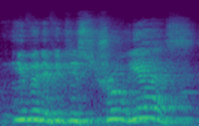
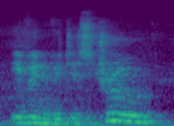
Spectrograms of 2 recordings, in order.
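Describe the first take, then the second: First: Higher, rising imitation of an objector's even if it is true; mock objector. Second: Said in the usual way. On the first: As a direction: lightly voice a questioner pushing back. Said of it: "Somebody said to me". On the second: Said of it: "Talking behind the brother's back".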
